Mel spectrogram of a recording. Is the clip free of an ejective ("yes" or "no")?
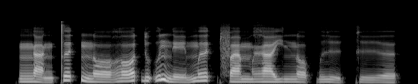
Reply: yes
